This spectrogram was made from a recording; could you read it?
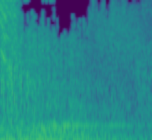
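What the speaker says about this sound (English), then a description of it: "But it's a bad idea to be too close when a dying star explodes" Deep, roaring blast for a dying star's supernova, a heavy rumbling boom that starts loud and full then slowly thins and fades over two seconds, with no voice.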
